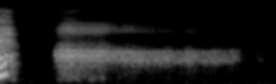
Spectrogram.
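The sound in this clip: A single long breath during a guided breathing exercise: a soft, airy hiss that swells quickly, then slowly fades over about two seconds before silence.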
